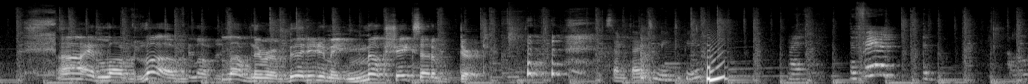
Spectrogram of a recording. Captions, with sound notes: I love, love, love, love their ability to make milkshakes out of dirt. (laughter) Sometimes you need to be a (beep). My fav..my favorite thing...oohhh.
